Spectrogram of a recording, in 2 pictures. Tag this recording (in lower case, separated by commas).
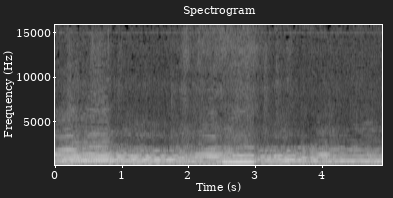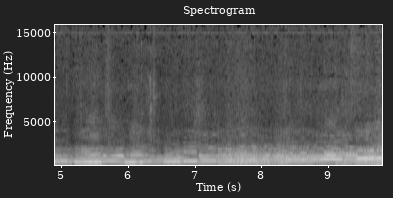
playing bassoon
